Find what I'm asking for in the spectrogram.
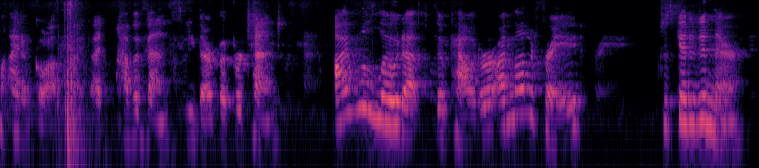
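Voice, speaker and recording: The speaker moves at a moderate pace, with big swings in loudness. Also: woman. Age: 50s. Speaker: cosmetics brand founder. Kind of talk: live stream chat. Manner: casual, halting.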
